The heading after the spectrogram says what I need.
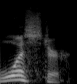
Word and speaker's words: Worcester: How about we go to Susan, who's in Worcester? I nailed that, right? That's the proper pronunciation.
